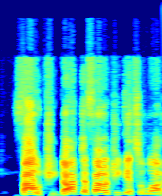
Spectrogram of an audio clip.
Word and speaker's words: Fauci: What's the pronunciation? Fauci.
